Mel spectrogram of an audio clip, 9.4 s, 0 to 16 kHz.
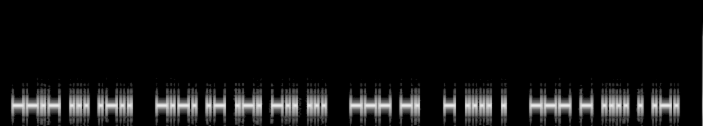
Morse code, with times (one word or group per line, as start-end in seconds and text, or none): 0.2-1.8 QSL
2.1-4.3 CARDS
4.7-5.6 ON
5.9-6.7 THE
7.1-9.0 OTHER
